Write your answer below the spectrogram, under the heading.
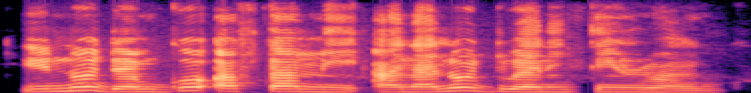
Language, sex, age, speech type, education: Nigerian Pidgin, female, 15-29, spontaneous, tertiary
